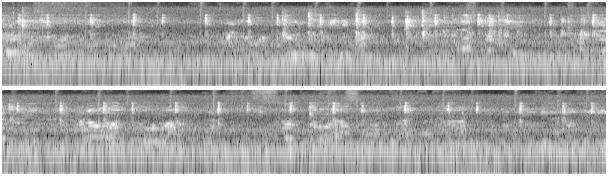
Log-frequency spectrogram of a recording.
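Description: Rapid light clicking, several clicks a second and fairly even, over a steady low electrical hum, with faint voices in the background.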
